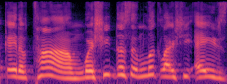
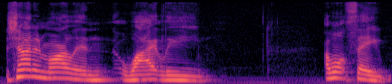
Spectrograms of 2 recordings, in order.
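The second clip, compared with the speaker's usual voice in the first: normal talking voice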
